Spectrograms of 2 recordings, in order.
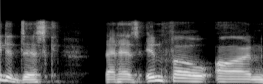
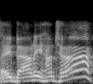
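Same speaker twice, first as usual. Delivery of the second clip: loud yell, pitched up; 6 semitones higher than usual. Narrating a sewer shootout, voicing Kakaterin calling out: Kakaterin yelling. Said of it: "Kakaterin yells".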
